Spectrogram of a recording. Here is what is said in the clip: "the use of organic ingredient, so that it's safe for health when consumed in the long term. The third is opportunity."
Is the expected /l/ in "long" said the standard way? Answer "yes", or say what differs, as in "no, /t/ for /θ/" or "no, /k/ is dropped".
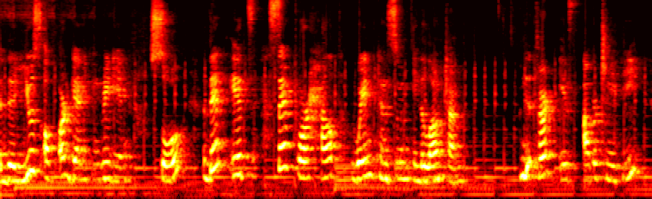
yes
